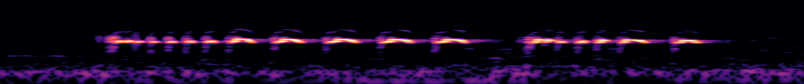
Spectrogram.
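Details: Zebra dove call used to draw a rival into answering: quick stuttered notes run into a string of longer rising-falling cooing trills, then a second stuttered phrase, over faint low background hum.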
